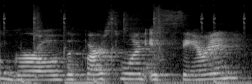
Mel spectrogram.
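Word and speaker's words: Saryn: the first one is sarin um s-a-r-y-n i believe that's how you say it um the egyptian origin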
